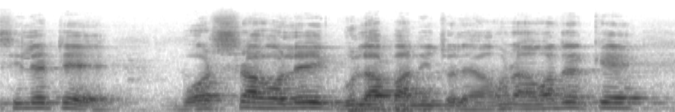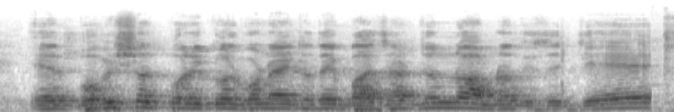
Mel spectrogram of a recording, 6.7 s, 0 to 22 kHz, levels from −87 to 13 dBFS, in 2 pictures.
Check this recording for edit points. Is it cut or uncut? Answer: uncut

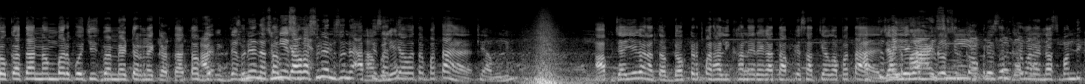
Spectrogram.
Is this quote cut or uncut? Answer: uncut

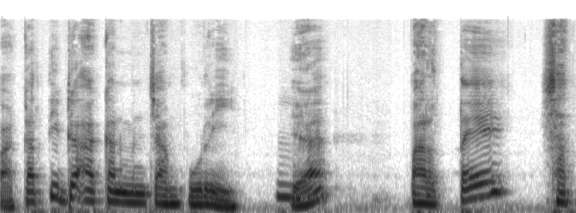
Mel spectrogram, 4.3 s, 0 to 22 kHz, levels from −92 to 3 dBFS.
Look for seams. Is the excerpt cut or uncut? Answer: uncut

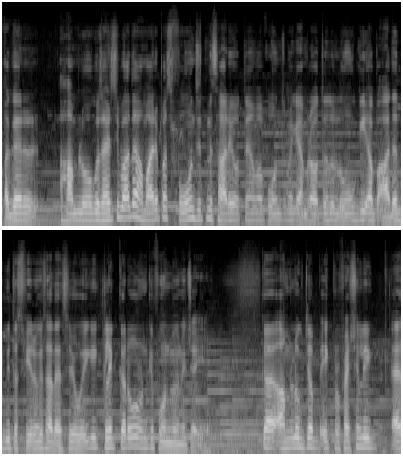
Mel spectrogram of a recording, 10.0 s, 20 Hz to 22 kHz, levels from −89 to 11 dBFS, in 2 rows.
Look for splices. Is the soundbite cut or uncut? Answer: cut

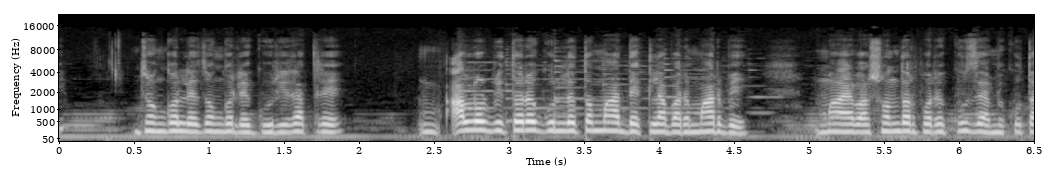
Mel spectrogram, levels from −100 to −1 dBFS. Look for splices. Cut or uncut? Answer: uncut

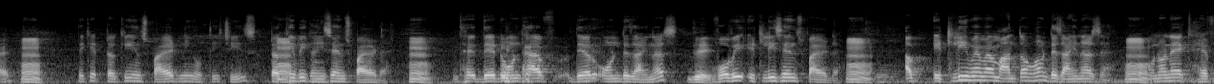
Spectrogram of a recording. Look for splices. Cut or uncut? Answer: uncut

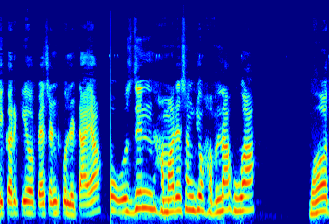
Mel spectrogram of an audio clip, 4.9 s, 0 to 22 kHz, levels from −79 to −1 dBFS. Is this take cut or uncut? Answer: cut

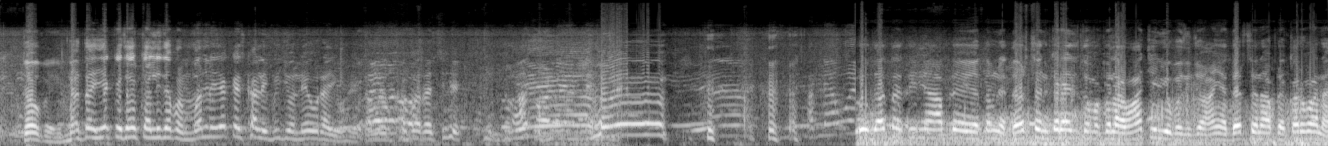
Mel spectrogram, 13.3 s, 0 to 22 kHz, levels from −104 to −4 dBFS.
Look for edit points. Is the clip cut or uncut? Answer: cut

